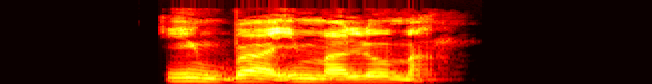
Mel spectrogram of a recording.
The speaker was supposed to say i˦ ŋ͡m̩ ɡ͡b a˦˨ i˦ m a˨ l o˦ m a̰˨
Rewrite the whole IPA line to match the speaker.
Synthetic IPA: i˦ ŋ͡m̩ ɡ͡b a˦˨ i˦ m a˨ l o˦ m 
